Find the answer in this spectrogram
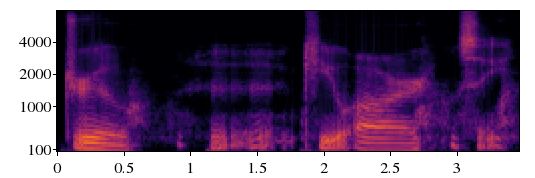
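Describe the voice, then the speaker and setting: A man's voice: mid-range voice, extremely slow, gravelly, darkish tone. A man co-hosting a podcast in casual chat, blunt and swearing freely, often cutting in over his co-host.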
